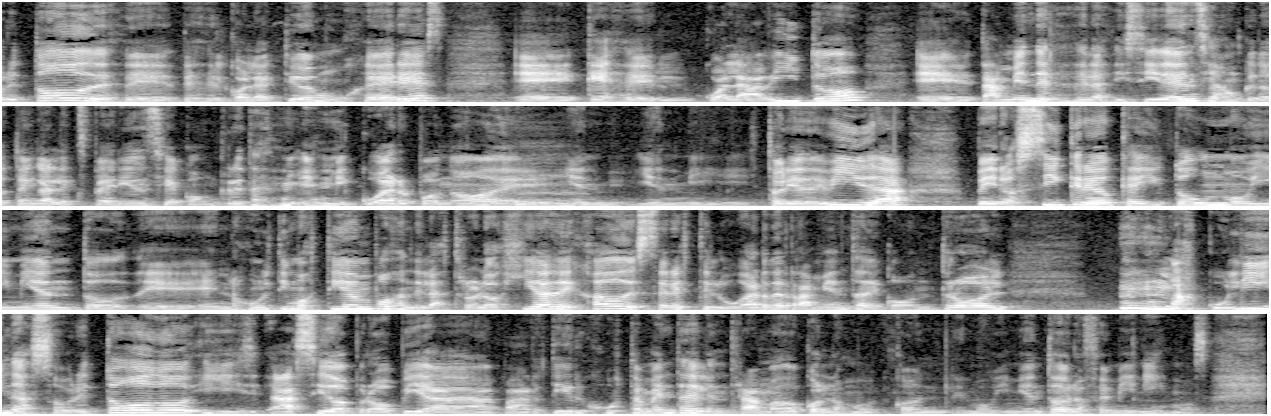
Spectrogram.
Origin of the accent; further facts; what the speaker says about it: Córdoba, Argentina; En realidad nací y criada en Córdoba capital, en el barrio Alto Alberdi, y ya viviendo en Sierras Chicas hace casi 5 años con mi familia. Así que, bueno, vengo de allá, de Arroyitos y Sierras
